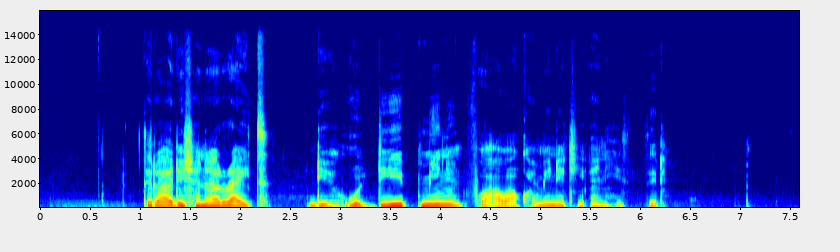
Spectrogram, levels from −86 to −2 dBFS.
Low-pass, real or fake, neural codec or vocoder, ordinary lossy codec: 14.4 kHz; real; none; none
